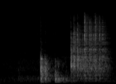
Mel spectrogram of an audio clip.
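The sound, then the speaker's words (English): Dice clatter across a tabletop: a few sharp knocks followed by a quick rattling tumble that settles after about a second. Fairly loud, with no voices. “I know, the dice hate me.”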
